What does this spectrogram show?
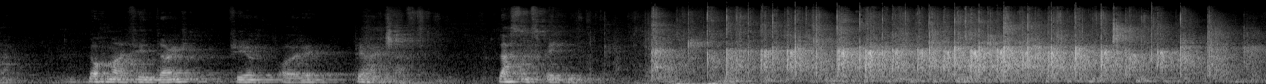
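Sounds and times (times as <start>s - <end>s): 
speech: 0.9s - 4.2s, 5.0s - 6.0s
audience applause: 6.3s - 12.6s.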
